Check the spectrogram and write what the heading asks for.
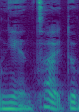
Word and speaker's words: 年菜: で、それを、えっ、ー、と、二円菜と言いますね。二円菜は、二円は 1 年、 2 年、 3 年の年ですね。で、えっ、ー、と、菜は野菜の菜です。年、年菜って書いて、えっ、ー、と、二円菜と読むんですけど、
